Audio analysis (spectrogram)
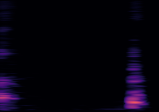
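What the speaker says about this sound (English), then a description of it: "I still got that lingering cough." Two short, soft coughs, close by, separated by a brief quiet pause.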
